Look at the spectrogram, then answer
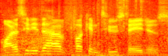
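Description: A young man playing a horror game and chatting casually, full of excited, swearing exclamations. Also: medium pitch, normal speed, music in the background. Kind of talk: casual let's-play chat.

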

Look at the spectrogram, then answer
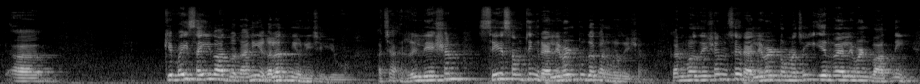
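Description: Loud, chatty male lecturer. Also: high voice, animated, normal speed. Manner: loud, conversational teaching with frequent check-ins to the class. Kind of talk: classroom lecture. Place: classroom. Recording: echoey room with faint background noise.

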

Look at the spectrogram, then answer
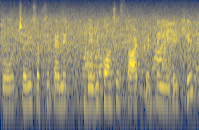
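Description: This young woman's food vlog comes through dull audio over a noisy crowd, shot on a phone at arm's length in a small restaurant and outside its door. Speaking fast with a medium-pitched, level voice, she chats about each dish as she tries it.

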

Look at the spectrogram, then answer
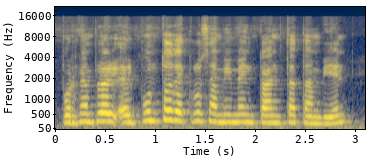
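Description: A woman's voice: fairly high pitch, steady tone, normal speed, darkish tone. Chatty Mexican woman teaching embroidery. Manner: chatty, greets viewers by name while stitching. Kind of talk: live-stream embroidery tutorial.

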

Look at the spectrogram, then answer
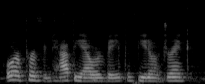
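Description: A woman's voice: low-pitched, fairly even intonation, quick pace. A young adult woman giving a casual, enthusiastic product review to camera in an informal way. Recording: noticeable background noise, home camera audio.

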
